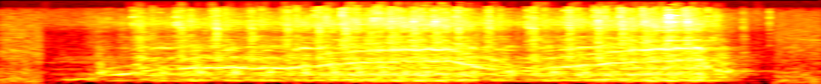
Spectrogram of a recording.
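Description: A sewing machine basts jumpsuit fabric in place, running in one steady continuous whir for about three seconds before stopping, close and fairly loud with no talk over it.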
